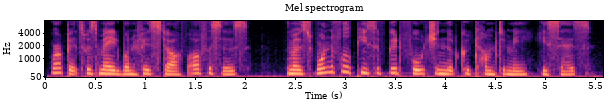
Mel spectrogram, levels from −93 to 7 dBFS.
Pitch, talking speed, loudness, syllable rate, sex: 195 Hz, 225 wpm, -16 LUFS, 6.2 syllables/s, female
